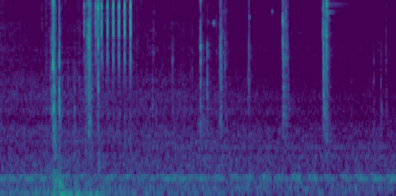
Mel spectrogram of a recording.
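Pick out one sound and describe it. A lock pick clicks and scrapes inside a door lock.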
